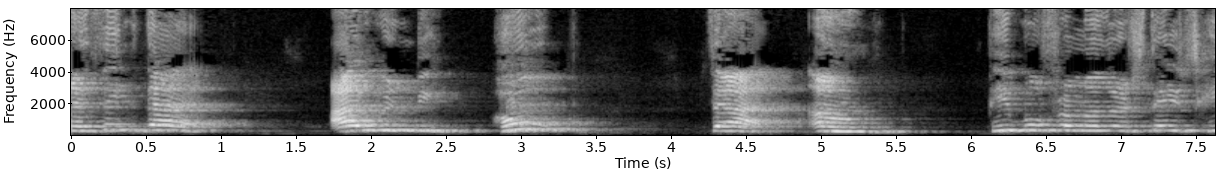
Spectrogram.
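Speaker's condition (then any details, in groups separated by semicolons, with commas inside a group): Cerebral palsy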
